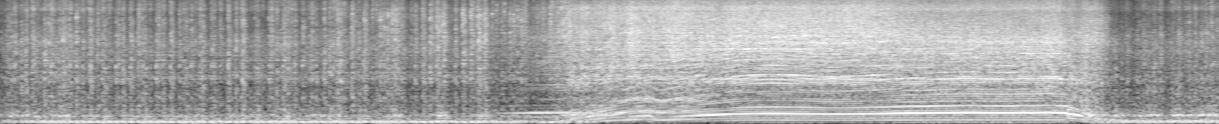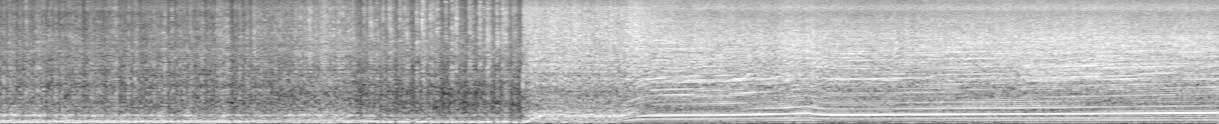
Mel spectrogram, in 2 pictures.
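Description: A bracket drag racing car roars loudly at close range, revving hard and repeatedly climbing in pitch through launches and gear changes on a crisp day.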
